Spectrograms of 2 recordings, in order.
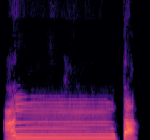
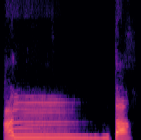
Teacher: নুন সাকিনের আওয়াজটাকে নাকে ধরে রাখছি। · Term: ইকফা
